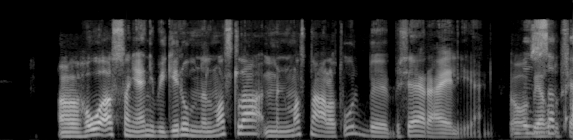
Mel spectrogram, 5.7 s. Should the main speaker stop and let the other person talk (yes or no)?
yes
